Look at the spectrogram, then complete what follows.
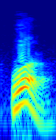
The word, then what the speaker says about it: water: 그러니까 워터 그러면 워에 힘이 있거든요. 스트레스가 워에 있거든요. 그러면 터에 없거든요. 그래서 어떻게 됩니까? water. 그러면 그게 영어예요.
